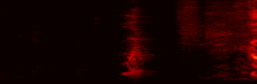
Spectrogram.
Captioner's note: woman speaking faintly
